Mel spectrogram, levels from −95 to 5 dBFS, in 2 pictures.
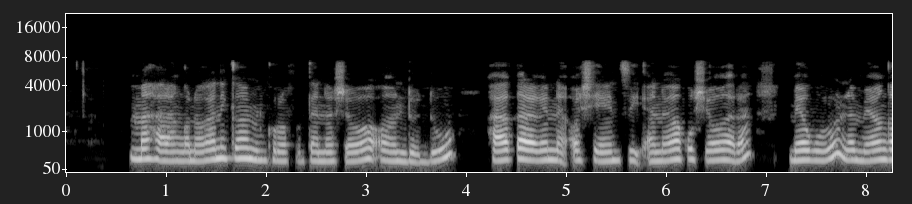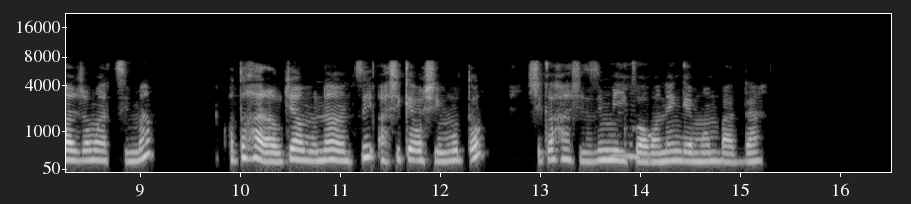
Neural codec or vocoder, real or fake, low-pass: none; real; 7.2 kHz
